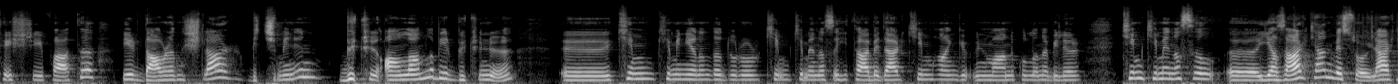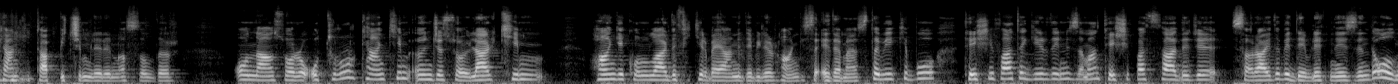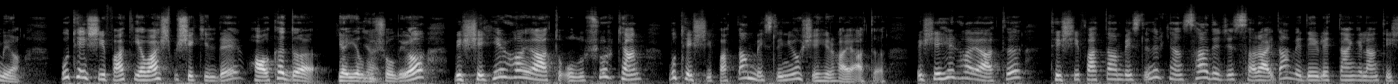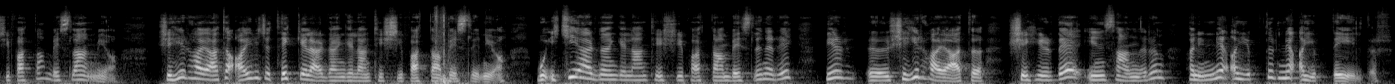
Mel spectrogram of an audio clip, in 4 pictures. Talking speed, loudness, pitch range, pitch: 120 wpm, -19 LUFS, 190-255 Hz, 220 Hz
